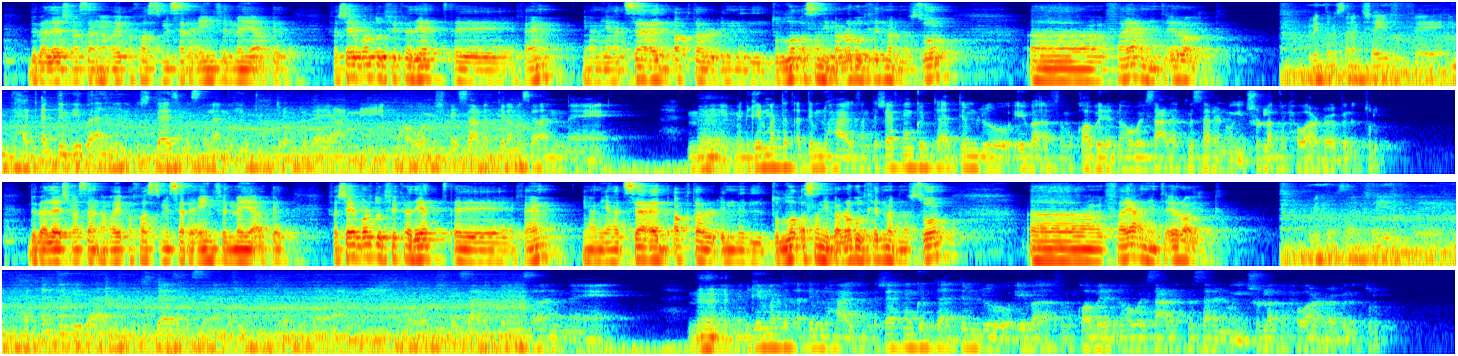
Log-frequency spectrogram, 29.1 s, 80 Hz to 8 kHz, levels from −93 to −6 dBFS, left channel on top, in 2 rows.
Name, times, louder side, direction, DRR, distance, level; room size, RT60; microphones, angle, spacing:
voice 1, 0.3-2.9 3.3-5.5 5.8-12.0 21.5-21.8, right 3 dB, 40° right, 4 dB, 0.4 m, -22 dB
voice 2, 0.9-1.3 13.1-20.6 21.2-28.3, left 3 dB, 55° left, 8 dB, 0.5 m, -35 dB
sound 1, 12.8-19.8, equal, 10° right, 0.7 m, -31 dB
Distant Explosion, 18.5-24.4, right 1 dB, 85° right, 0.7 m, -46 dB
9.4 x 5.0 x 3.0 m, 1.1 s
head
